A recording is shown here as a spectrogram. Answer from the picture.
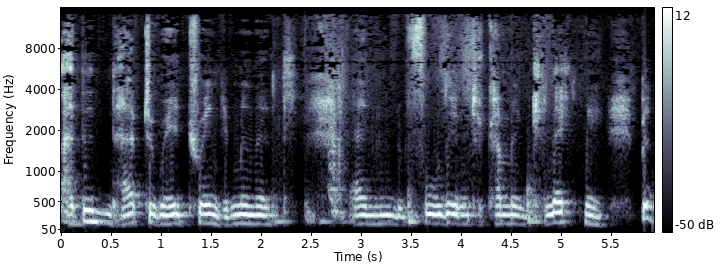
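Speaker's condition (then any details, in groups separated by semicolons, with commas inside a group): Cerebral palsy, mild; speech affected a bit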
